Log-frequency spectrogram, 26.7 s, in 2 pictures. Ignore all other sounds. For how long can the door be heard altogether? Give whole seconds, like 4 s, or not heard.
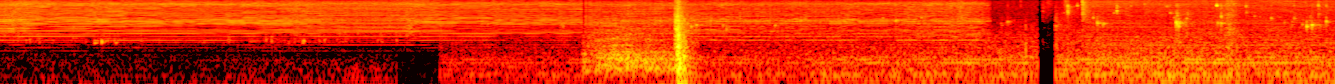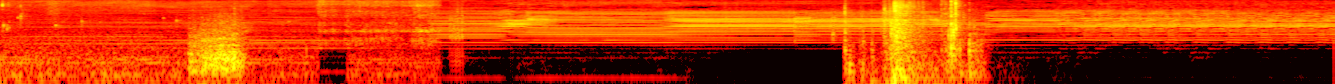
3 s.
